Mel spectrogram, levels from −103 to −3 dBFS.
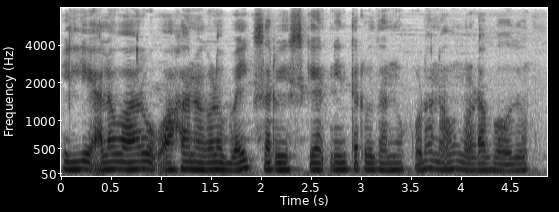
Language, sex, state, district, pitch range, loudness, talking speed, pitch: Kannada, male, Karnataka, Bangalore, 120-130 Hz, -15 LUFS, 125 wpm, 125 Hz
